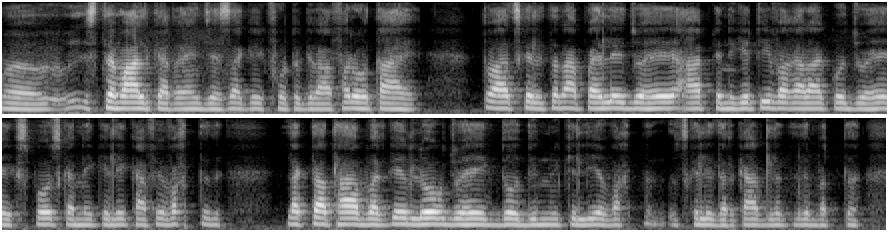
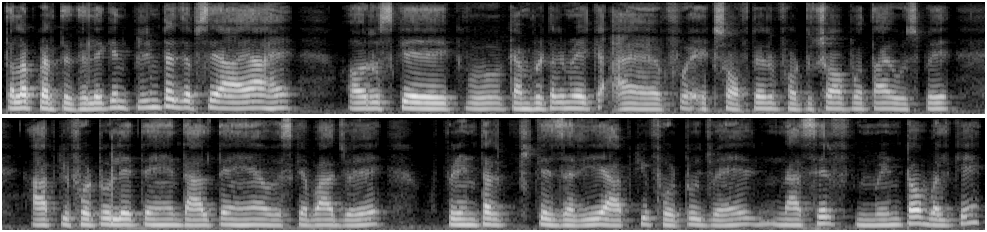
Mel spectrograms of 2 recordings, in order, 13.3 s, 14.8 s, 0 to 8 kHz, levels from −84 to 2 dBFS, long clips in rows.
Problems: none marked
